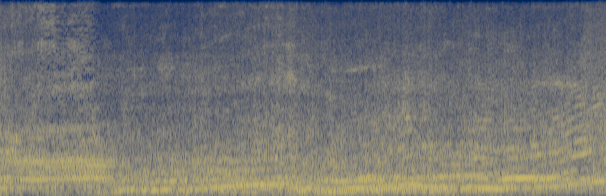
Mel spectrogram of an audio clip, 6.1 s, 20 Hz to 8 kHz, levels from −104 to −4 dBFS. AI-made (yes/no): no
